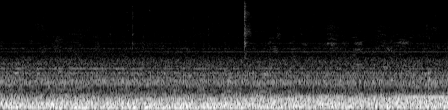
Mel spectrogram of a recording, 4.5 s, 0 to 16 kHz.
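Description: Steady low rumble inside the cabin of a Boeing 737 MAX 8 taxiing to the gate, from its idling CFM LEAP-1B engines and cabin air, with a faint steady hum. A brief click comes about two and a half seconds in.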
